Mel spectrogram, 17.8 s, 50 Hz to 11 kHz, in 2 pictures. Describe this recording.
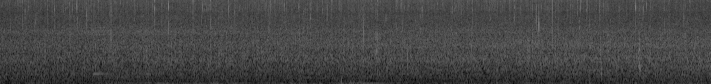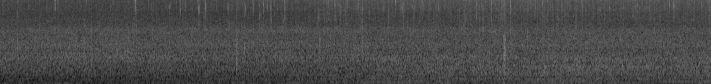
Getting caught by the rain while walking from the school to the hotel. The rain came in, remained and kept going. Zoom H2n, Stereo Headset Primo 172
